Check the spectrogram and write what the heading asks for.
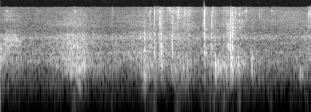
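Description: Faint rustling and light scraping of a quilted caviar-leather flap bag being handled as its flap is lifted and something is drawn out of it.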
